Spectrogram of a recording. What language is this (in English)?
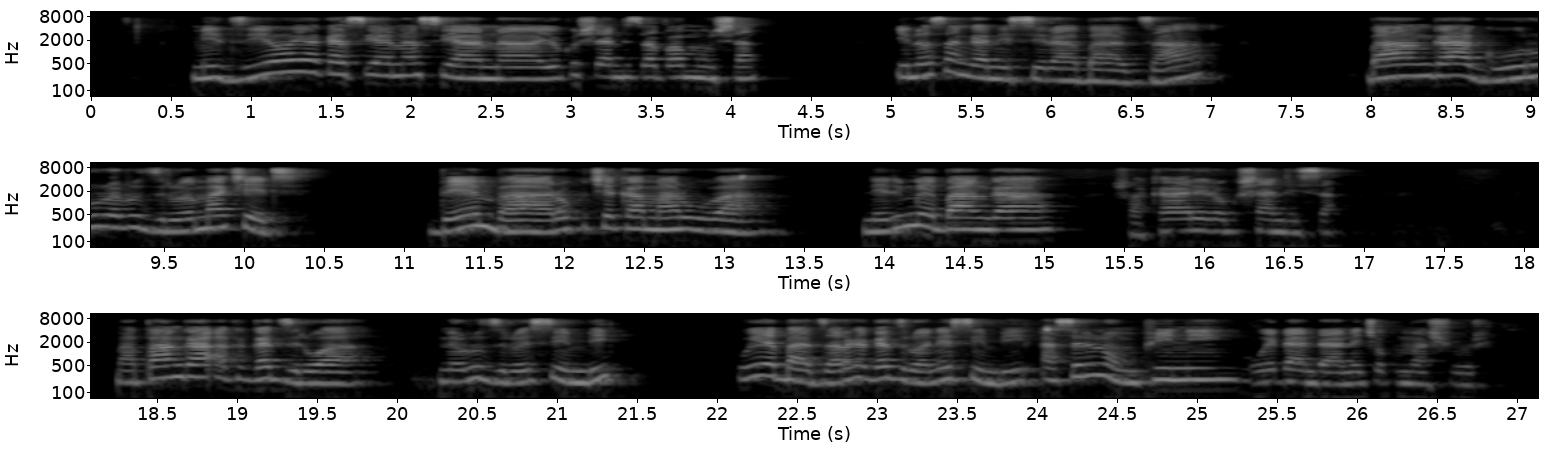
Shona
